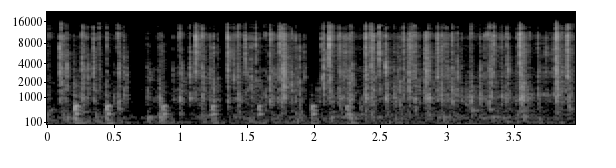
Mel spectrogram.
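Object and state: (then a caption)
Plastic computer keyboard. A black plastic computer keyboard, seen from above, is typed on with long nails and fingertips. The result is a steady, rapid stream of short, dry clicks and taps with a faint mid-pitched tone around 600 Hz and a little bright edge. Each hit dies away almost at once.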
